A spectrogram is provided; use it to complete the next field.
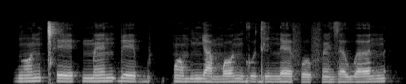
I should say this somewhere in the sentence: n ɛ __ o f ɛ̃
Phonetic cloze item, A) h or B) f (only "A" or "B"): B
